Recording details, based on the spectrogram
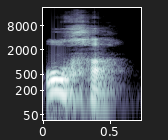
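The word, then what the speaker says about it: ухо: Alors, le Y, c'est pas un Y, mais c'est un OU, et se prononce comme OU, bien sûr, et c'est ucha. Ucha, c'est l'oreille, ucha. Le O est prononcé comme un A, quelque chose comme un A faible, hein, puisque l'accent n'est pas sur le O.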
